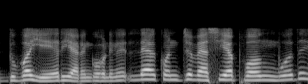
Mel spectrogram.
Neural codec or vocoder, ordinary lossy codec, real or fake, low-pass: codec, 16 kHz, 0.3 kbps, FocalCodec; none; fake; 5.4 kHz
